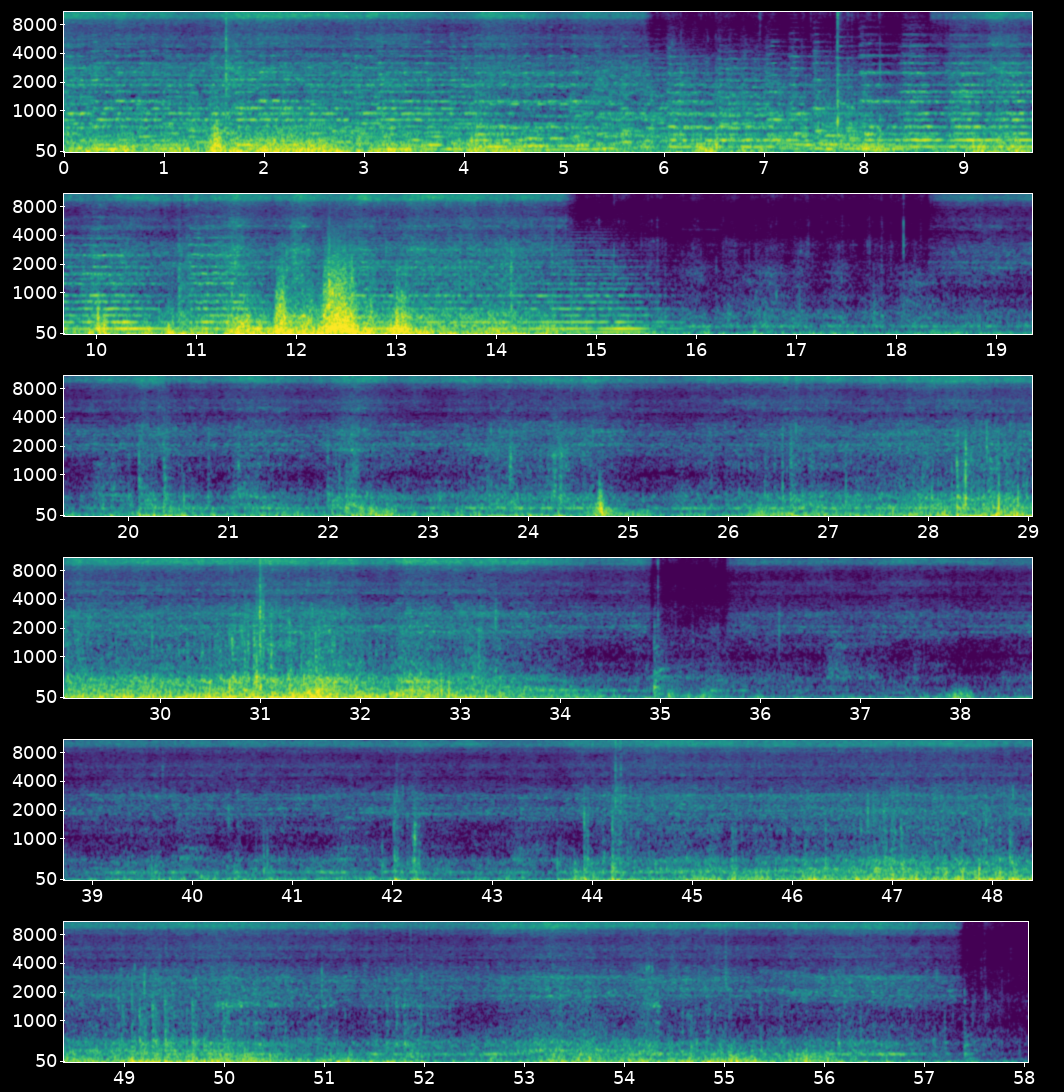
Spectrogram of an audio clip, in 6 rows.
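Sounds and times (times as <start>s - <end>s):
wind rush on microphone: 10.0s - 14.6s
bike rattling over bumps: 16.2s - 58.0s.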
